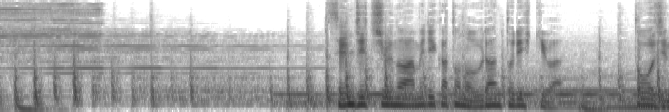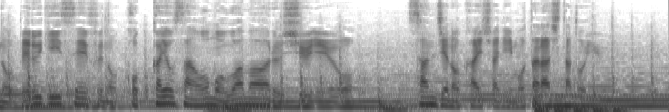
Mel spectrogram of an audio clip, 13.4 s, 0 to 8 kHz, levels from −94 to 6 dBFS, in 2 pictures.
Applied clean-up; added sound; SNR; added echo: none; none; none; none.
